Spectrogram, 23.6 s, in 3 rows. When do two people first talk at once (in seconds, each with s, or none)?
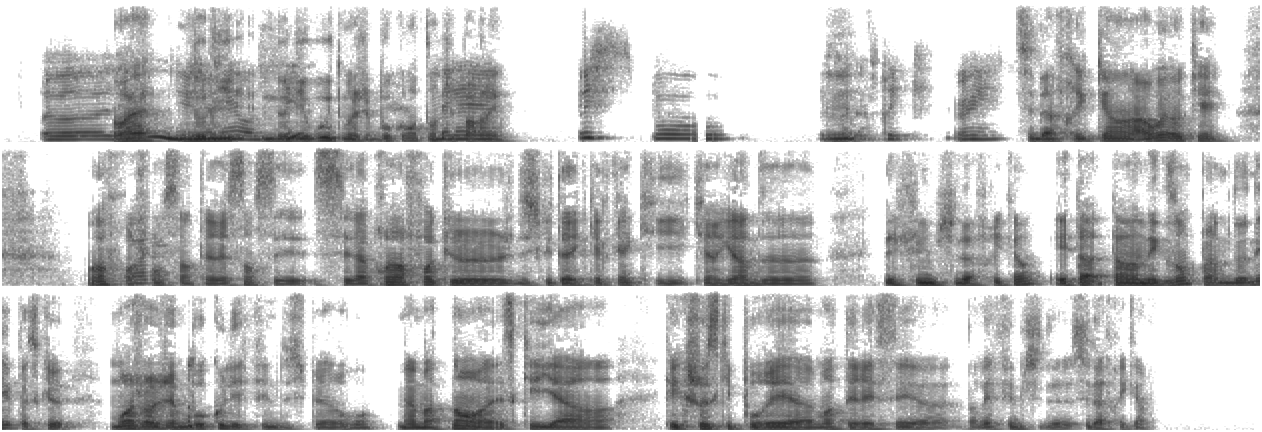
0.7 s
